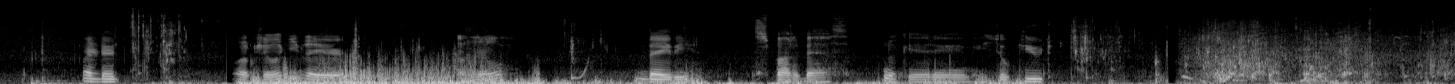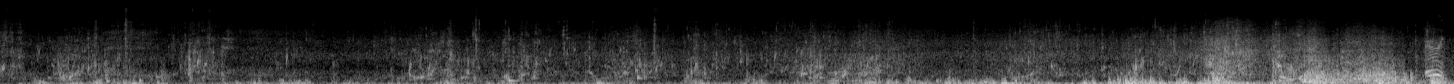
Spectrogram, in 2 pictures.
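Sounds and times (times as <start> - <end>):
water splashing around a kayak: 1.2 - 2.3, 10.6 - 29.0
wind rumbling on microphone: 1.6 - 29.0.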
